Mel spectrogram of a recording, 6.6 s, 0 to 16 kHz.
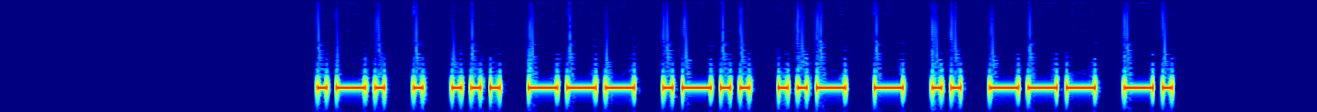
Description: Morse code, heard as a keyed tone, about 25 wpm, 700 Hz. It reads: RESOLUTION
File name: 10 Letter Words - First 3 Letters Given - 25wpm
